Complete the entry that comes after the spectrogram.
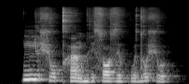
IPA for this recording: ɲ ɪ˦ ʃ o˨˦ kʰ ã˨ ɡ͡b i˨ s ɔ˨ z e˨ kʷ ɛ˨ d o˦ ʃ ʊ˨

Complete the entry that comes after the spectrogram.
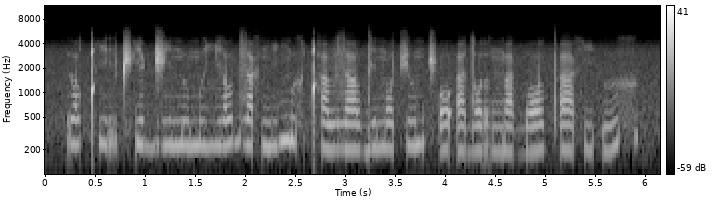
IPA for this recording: ɾ ɯ lˠ ǃʰ i r t͡ʃʼ i ɖ d͡ʒ i n̪ ɯ m ɯ ʎ i lˠ d͡z a x ŋ i ŋ͡m ɯ x ǃʰ a v z a lˠ d i n̪ ɔ t͡ʃ ɯ m t͡ʃʼ ɔ ʔ a d ɔ r ŋ͡m a ɡ͡b ɔ lˠ tʼ a x i ʔ ɯ x

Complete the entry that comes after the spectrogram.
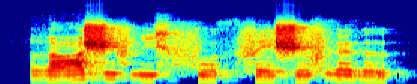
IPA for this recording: ð ɑ ʒ i f β i x f u θ f e ʃ ɯ f ð ø ð ɯ

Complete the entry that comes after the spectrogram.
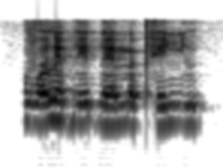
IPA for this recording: v ʌ l ɛ b e b ɛ m œ pʰ e ɲ ɯ

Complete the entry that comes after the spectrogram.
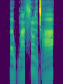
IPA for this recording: ə w b ã s õ ɡ͡ǀ a

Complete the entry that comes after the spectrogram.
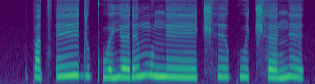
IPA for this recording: p a t͡sʼ eː d ʊ kʷʼ ɛ j ɛ ɾ e m o ŋ eː t͡ʃʰ ɪː kʷ e t͡ʃʰ ɛ ŋ e

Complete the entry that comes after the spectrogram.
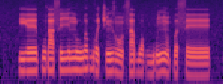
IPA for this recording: j eː˧ p u˧ ɾ a˧ s iː˧ n u˧ w ə˦ ɡʷ ɛ˨ t͡ʃ ĩ˧ ɣ ɔ̃˨ s a˦ b ɔ˧ ɡ͡b u˨˦ ɲ ɔ̃˨ p ə˧ s eː˧

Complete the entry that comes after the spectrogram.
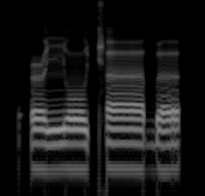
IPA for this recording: ʔ ə˞ ɲ o cʰ ɜː ɓ ə

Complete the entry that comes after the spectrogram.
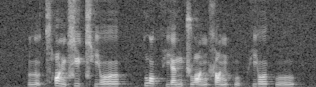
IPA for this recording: l ṵ˨˩ t͡sʰ ɑ˥˧ ŋ ɕ i˥˩ t͡ɕʰ j o˥ ʊ̯ | t̪ w ɔ˥˩ t̪ʰ j ɛ˧˥ n ʈ͡ʂ w ɑ˧˥ ŋ x ɑ˧˥ ŋ k ṵ˨˩ pʰ j o˥ ʊ̯ k u˧˥

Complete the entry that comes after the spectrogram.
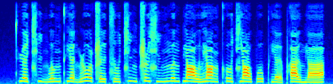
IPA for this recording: t̪ʰ ɥ ɛ˨˦ t͡ɕʰ ḭ˨˩ ŋ l ɤ˨˦ ŋ t̪ʰ j ɛ̰˨˩ n ɻ ɤ˥˨ ʈ͡ʂ e˩ ɪ̯ t͡s ɹ̩˨˦ t͡ɕ i˥˨ ŋ ʈ͡ʂ ɻ̩˦ ɕ i˨˦ ŋ n̪ ə˦ n p j ɑ˥˨ ʊ̯ l j ɑ˥˨ ŋ kʰ ɤ˥˨ t͡ɕ j ɑ˥˨ ʊ̯ p ɤ˦ pʰ j ɛ̰˨˩ pʰ a˥˨ ɪ̯ m j ä˨˦

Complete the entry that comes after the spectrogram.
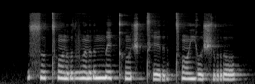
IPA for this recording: s u˥ tʰ õ˥˧ r v ə̃˥ r m e˥˧ kʰ ũ˧ ʃ tʰ e˧˩ r tʰ õ˥ j o˧˩ ʃ r o˧

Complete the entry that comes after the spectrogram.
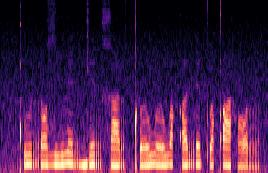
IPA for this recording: ǃʼ u r ɾ ɔ z i l e r ɡʲ e r x a r ǃʼ ɤ w ɤ w ɤ qʼ i r ɾ e pʼ u qʼ a h ɔ r

